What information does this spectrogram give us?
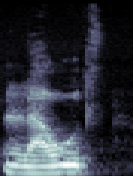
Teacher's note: La U es una vocal cerrada y en este caso es tónica.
